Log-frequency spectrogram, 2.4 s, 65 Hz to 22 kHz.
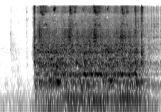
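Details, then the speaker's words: Chevy squarebody truck parked 19 years: starter cranks in a short burst but the engine never catches, with new plug wires fitted, timing believed off and no fuel; no spark because the distributor was never plugged in, only its power wire. "Aaron excitedly I know what was wrong and he almost scared me when he did it but yeah we never plugged the distributor in we had the power wire in"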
